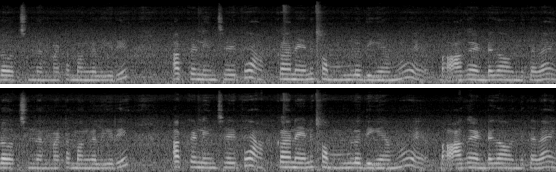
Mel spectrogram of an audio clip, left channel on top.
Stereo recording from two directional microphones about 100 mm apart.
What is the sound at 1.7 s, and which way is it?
Speech, 35° right (ahead or behind).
